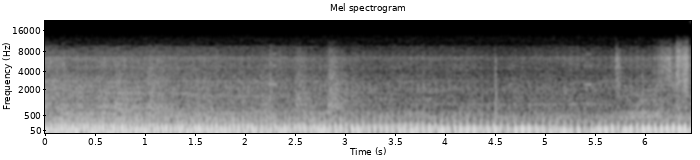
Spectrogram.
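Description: Small motor scooter engine running steadily at low riding speed, with a few faint knocks.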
